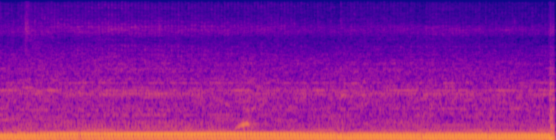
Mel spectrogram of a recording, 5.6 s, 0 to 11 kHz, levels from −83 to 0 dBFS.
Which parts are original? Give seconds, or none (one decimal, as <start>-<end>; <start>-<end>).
0.0-5.6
